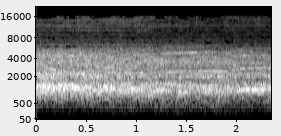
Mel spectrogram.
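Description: Concert audience of fans screaming and cheering in answer to a question from the stage, a steady high-pitched wall of voices.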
